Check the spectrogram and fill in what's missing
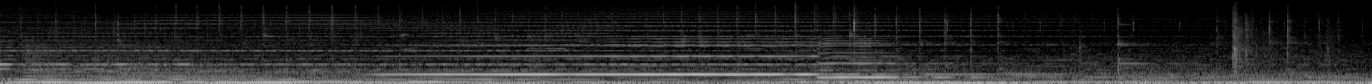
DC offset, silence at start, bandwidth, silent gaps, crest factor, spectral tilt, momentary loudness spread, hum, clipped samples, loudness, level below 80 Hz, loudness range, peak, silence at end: under 0.1%; 0 s; 19.5 kHz; none; 16 dB; -6.5 dB/octave; 9 LU; none; under 0.1%; -28 LUFS; -32 dBFS; 7 LU; -10 dBFS; 0 s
